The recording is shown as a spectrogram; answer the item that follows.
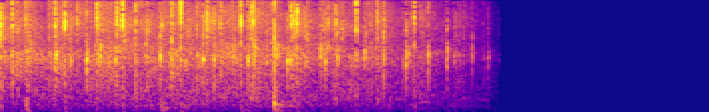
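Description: Audience and panelists applauding, a dense patter of many hands clapping that thins and fades over about three seconds, then cuts off suddenly.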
